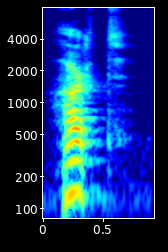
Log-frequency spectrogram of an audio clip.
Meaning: 1. heart, main muscle pumping blood through the body 2. the center point or zone of an object, image etc 3. the core or essence of some thing, reasoning etc 4. compassionate or similar feelings
- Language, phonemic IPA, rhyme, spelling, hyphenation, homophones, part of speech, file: Dutch, /ɦɑrt/, -ɑrt, hart, hart, hard, noun, Nl-hart.ogg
